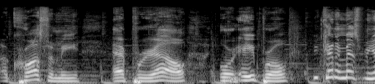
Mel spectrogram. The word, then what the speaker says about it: Apriel: But Apriel, cuz the way your name is spelled, it sounds like Apriel, right? Yes. But it's but it pronounce it April still.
